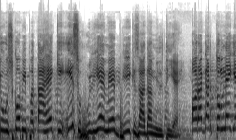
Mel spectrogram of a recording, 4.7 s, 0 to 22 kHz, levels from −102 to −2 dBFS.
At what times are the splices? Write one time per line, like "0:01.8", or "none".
0:03.8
